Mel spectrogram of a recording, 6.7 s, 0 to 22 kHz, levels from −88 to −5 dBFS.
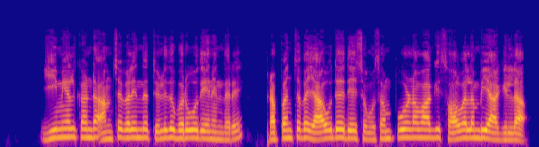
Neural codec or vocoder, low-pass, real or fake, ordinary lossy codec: codec, 24 kHz, 0.9 kbps, WavTokenizer, medium speech release version 2; 10.8 kHz; fake; none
